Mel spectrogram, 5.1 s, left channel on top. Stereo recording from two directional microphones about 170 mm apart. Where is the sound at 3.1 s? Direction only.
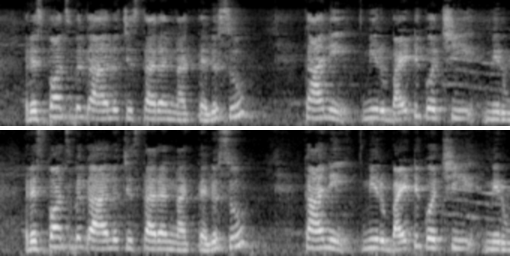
Centre (ahead or behind).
